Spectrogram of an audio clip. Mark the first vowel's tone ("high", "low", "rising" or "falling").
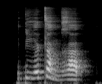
rising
